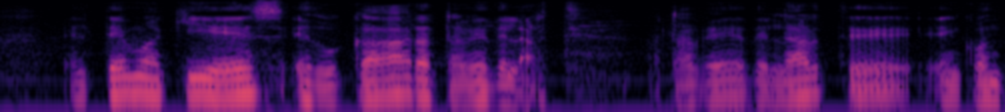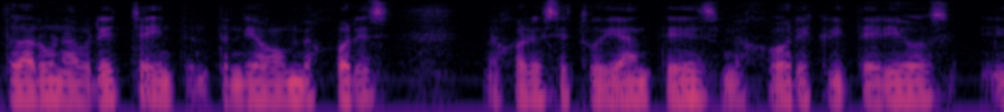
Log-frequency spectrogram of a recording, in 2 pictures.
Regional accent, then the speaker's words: Chile; now in Ecuador; cabe recordar que soy chileno, me crié en una dictadura y en ese marco histórico encontré la danza

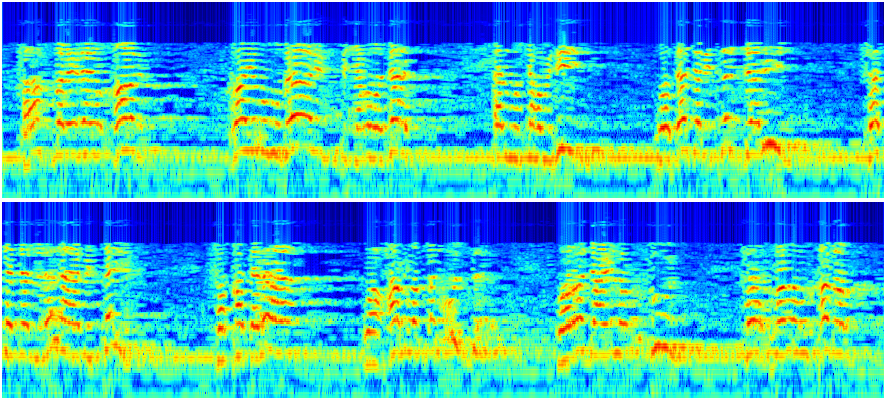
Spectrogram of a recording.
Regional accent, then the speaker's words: Egypt; في بلادنا مصر أوتان وأنصاب وأشياء

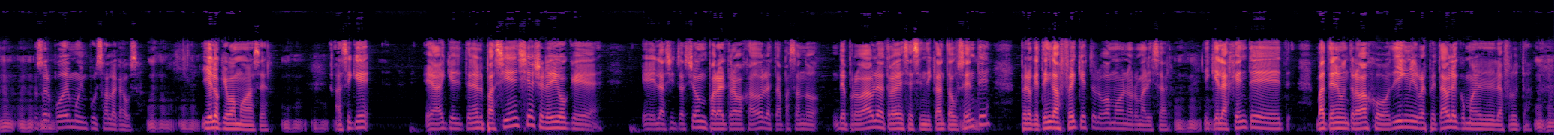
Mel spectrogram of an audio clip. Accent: Concordia, Entre Ríos, Argentina; No, pero la gente sabe, somos de Concordia.

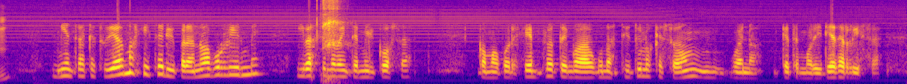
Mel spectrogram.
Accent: Cartagena, Region of Murcia, Spain; born there; yo nací en Cartagena, la provincia de Murcia, por casualidad, porque mi madre estaba allí. Esa es la realidad. Porque yo me nací y me nacieron en mí mis Islas Canarias por la rama de mi padre, que era de Firga, de aquí de Gran Canaria.

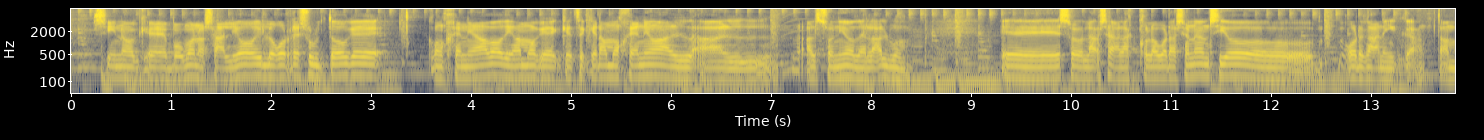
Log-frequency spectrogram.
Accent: Córdoba, Andalusia, Spain; Ok, bueno, yo soy un chaval de Córdoba.

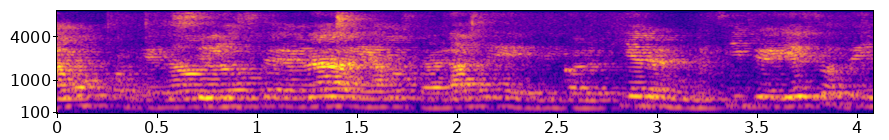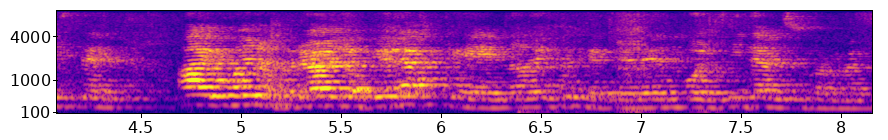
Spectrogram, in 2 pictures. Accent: Pigüé, Buenos Aires Province, Argentina; Yo soy de Pigüé

